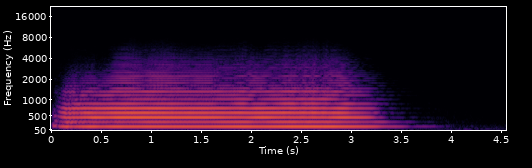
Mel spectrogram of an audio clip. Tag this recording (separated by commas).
Music, Musical instrument, Brass instrument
